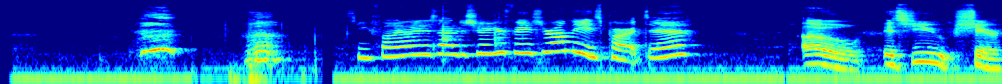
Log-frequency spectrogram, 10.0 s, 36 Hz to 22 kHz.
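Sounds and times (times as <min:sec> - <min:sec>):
steady low hum: 0:00.1 - 0:10.0.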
